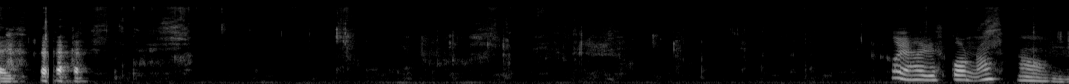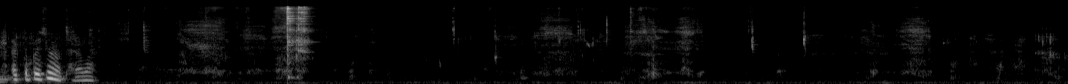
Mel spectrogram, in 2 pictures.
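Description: People chew and crunch on food close to a microphone.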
